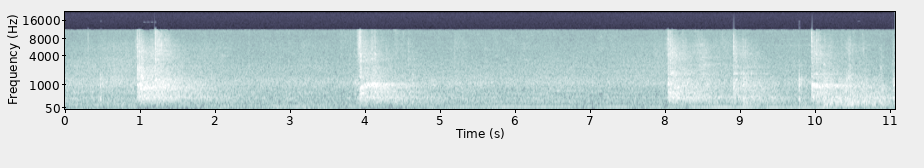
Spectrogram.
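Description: A racket strikes a tennis ball with a sharp pop that echoes in a large hall.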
